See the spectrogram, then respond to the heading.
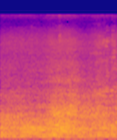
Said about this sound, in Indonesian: suara motor suara motor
